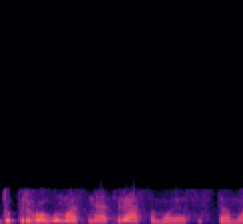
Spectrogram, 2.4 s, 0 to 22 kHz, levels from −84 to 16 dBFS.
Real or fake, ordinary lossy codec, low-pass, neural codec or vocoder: real; AAC, 24 kbps; 5.4 kHz; none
